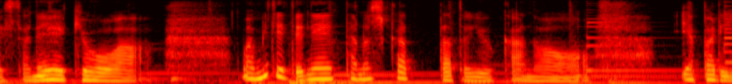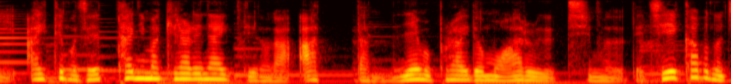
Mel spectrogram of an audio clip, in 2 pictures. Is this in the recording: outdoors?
no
